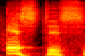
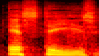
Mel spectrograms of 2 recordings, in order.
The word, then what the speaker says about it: Estes: And I've learned it's pronounced Estes, not Estes.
